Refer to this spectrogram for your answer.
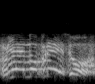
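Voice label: Italian aircraft destroyed mood high, speech; War Thunder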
